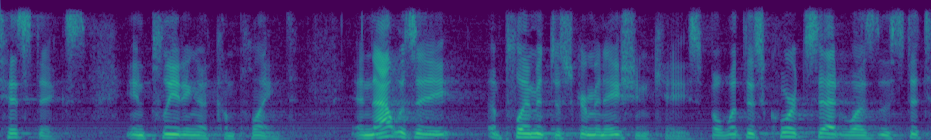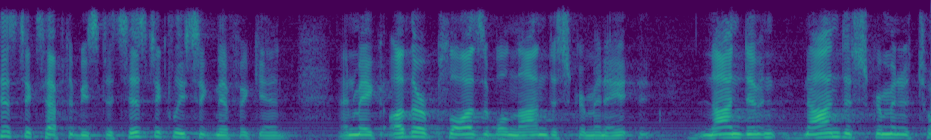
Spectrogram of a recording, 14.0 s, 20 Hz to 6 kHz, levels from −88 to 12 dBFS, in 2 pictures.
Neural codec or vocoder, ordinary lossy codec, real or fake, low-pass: none; Opus, 64 kbps; real; 5.4 kHz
